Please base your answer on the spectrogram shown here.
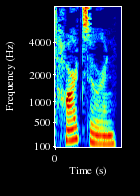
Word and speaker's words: Hartshorne: Hartshorne, pronounced Hartshorne, is a city in Pittsburg County, Oklahoma, United States.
